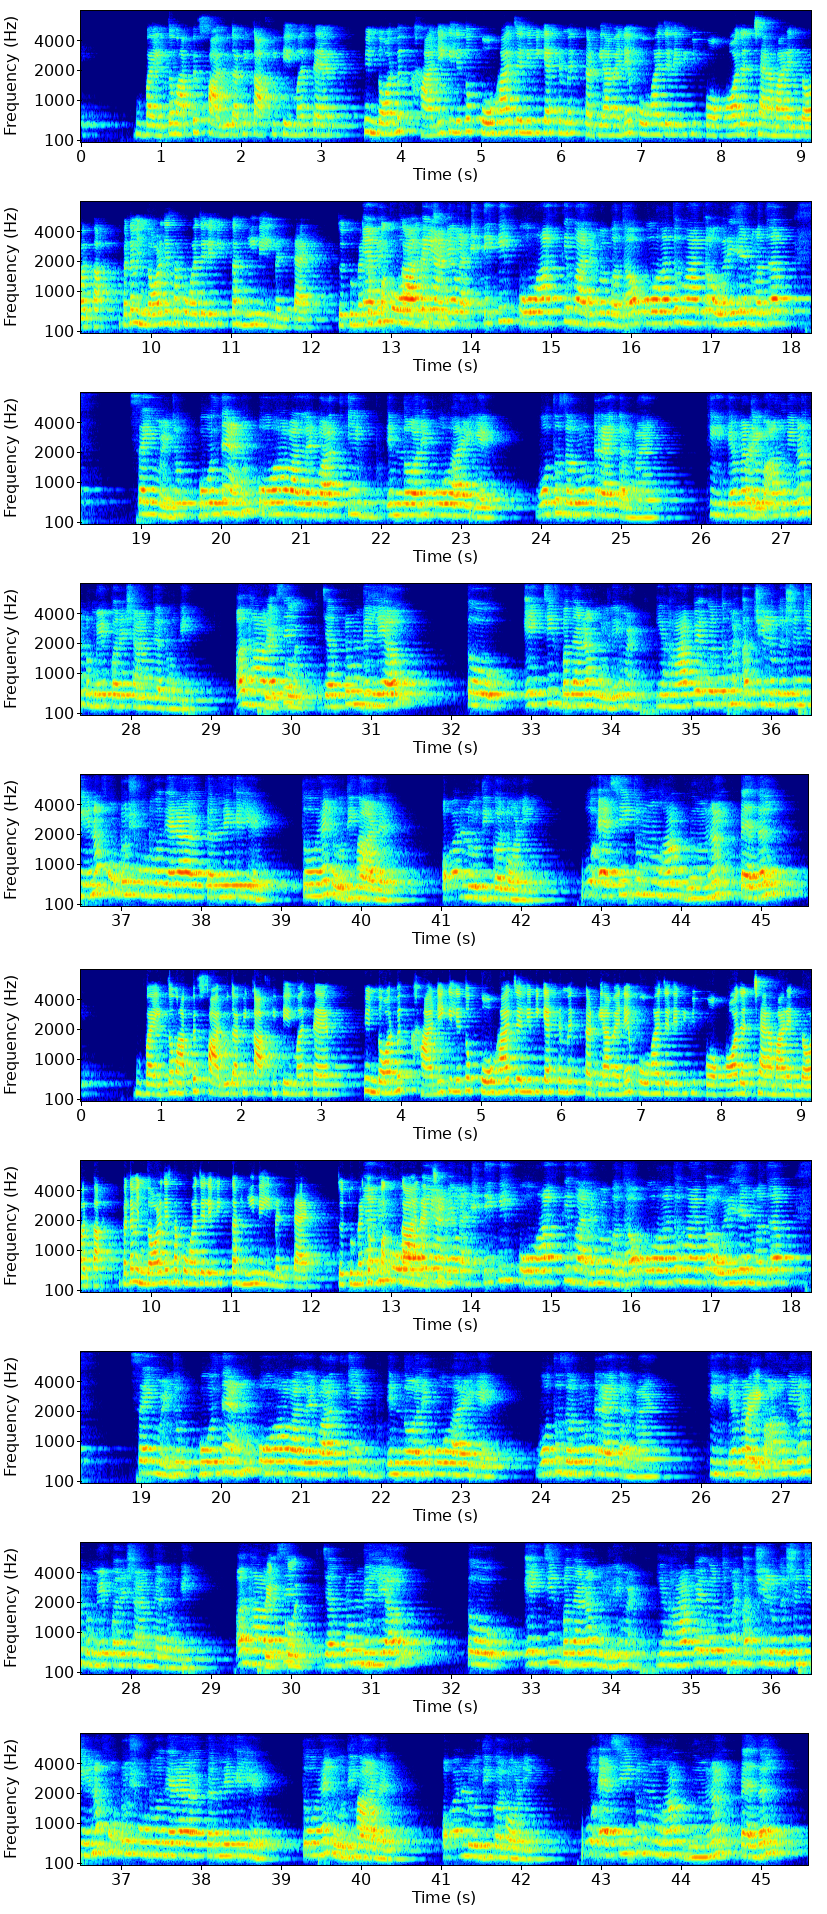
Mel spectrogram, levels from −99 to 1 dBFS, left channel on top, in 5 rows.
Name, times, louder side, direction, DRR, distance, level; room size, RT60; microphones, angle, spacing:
voice 1, 0.7-3.1 3.5-9.4 9.7-12.0 12.4-13.7 26.5-26.8 29.7-30.2 39.9-40.2 41.8-41.9, right 3 dB, 45° right, 7 dB, 0.5 m, -29 dB
voice 2, 12.6-17.9 19.0-23.4 24.0-25.4 26.1-28.7 29.3-30.0 30.4-31.4 32.2-32.5 32.9-34.3 34.6-38.7 39.3-40.4 41.1-42.1 42.8-45.2, left 2 dB, 85° left, -4 dB, 2.0 m, -27 dB
6.0 x 3.9 x 5.5 m, 0.96 s
head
